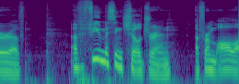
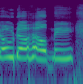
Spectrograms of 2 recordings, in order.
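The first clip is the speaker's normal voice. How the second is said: put-on very high-pitched sobbing, crying child voice. Voicing a kidnapped child who drops his holy symbol: child crying for help. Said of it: "And Koa's crying".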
